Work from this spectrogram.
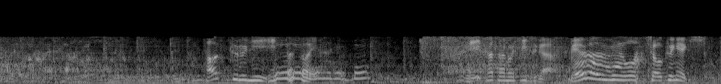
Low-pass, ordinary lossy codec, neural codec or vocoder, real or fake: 3.6 kHz; MP3, 24 kbps; codec, 16 kHz, 8 kbps, FunCodec, trained on LibriTTS, 25 frames a second; fake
